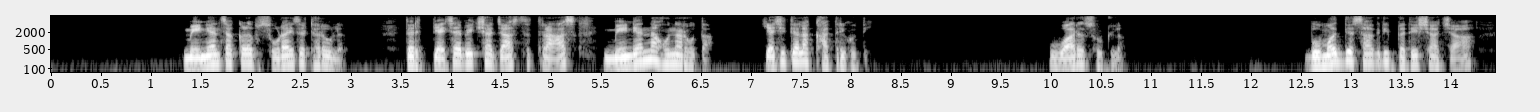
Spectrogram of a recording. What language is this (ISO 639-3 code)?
mar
